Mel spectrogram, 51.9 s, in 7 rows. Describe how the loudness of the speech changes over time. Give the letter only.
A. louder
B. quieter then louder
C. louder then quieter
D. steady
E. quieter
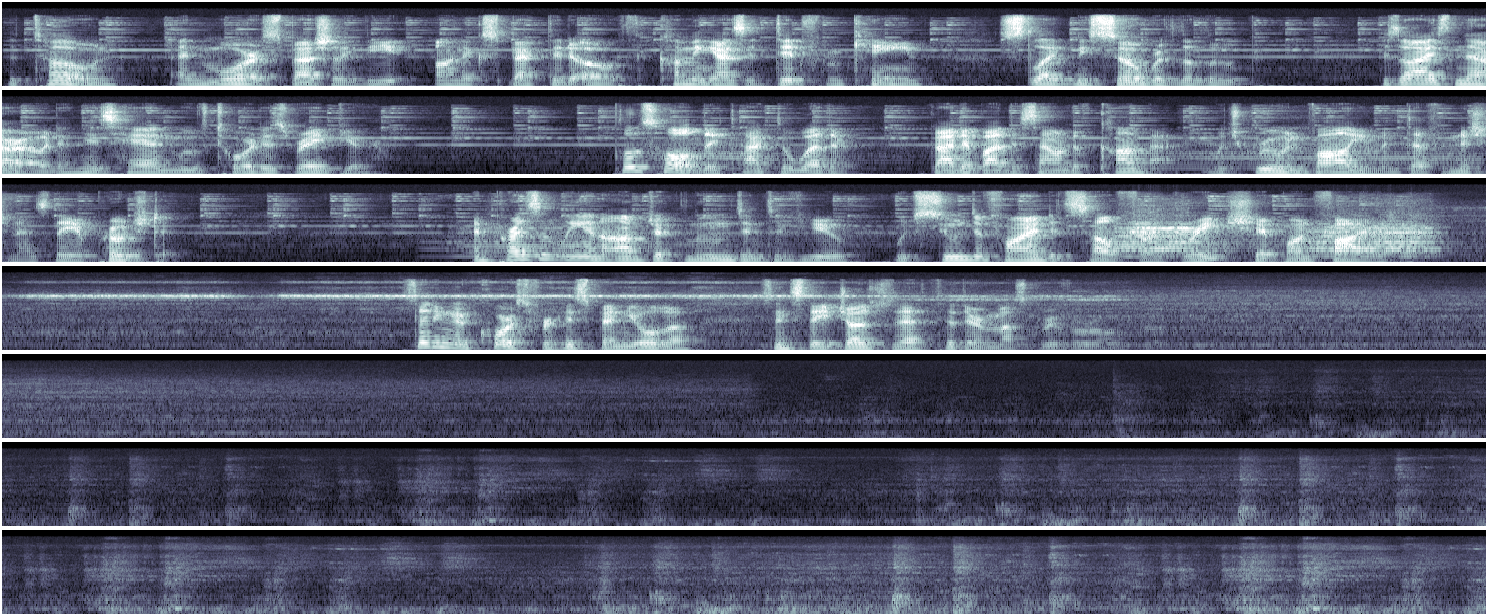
D.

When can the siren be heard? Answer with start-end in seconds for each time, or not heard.
not heard.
